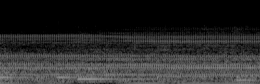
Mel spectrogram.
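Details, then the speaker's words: Homemade Arduino WEMOS D1 online digital blood pressure monitor: steady motor hum with faint whine as the pump runs after the button press, beginning to inflate the cuff. "sekarang kita tekan tombol ini untuk mengaktifkan pompa Lo denger ya untuk pompanya berjalan ini mansetnya juga sudah mulai bereaksi ya"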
